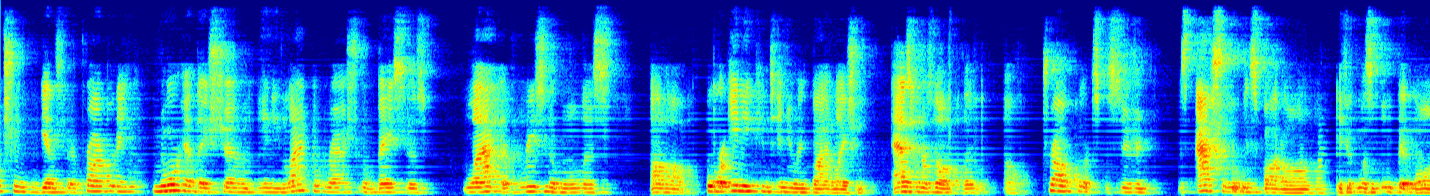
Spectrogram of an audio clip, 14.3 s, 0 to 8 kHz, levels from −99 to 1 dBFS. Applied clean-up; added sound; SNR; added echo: neural mask model DeepFilterNet 3.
